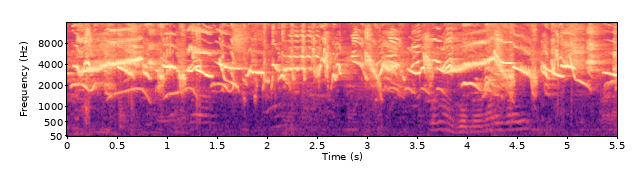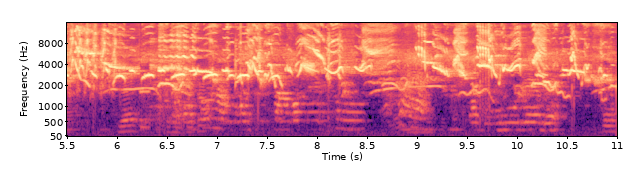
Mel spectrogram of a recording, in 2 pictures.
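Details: Wild Oriental magpie-robin (Murai Kampung) that visits a village home every morning and may be nesting nearby; a dense, nonstop stream of high whistles, sharp chips and rasping notes crowding one another, recorded with limited equipment.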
